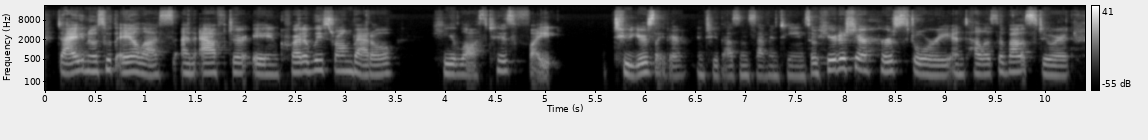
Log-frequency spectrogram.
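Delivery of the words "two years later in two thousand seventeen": ordinary talk, nothing marked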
